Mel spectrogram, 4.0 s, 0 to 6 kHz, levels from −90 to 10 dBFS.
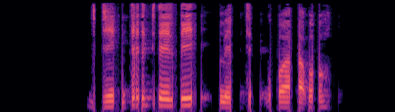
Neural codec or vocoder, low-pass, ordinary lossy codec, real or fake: none; 5.4 kHz; MP3, 32 kbps; real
